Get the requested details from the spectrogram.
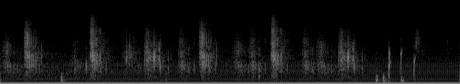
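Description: A pickaxe digs into crunching gravel in quick, repeated strokes.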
